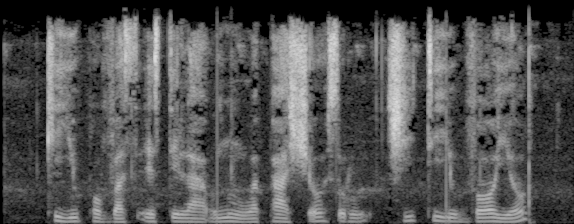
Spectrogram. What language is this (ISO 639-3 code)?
epo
